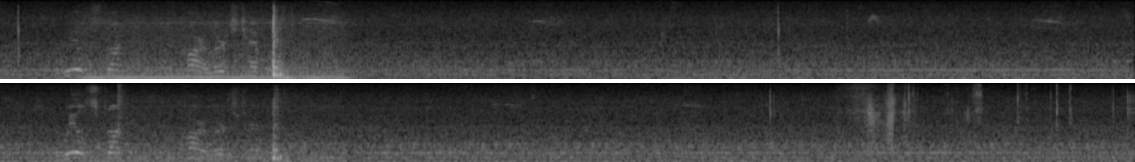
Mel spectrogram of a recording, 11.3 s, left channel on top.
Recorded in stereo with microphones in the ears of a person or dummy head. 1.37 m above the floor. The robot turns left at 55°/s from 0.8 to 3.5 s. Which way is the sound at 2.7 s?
35° left (ahead or behind).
